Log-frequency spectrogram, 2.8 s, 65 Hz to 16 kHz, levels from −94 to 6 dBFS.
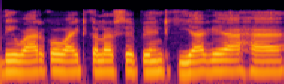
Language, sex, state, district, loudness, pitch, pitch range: Hindi, male, Jharkhand, Palamu, -13 LUFS, 150 Hz, 150-155 Hz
